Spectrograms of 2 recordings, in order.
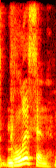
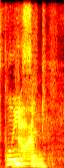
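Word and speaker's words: Glisan: No, it's Glisten. No, it's Gleason.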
